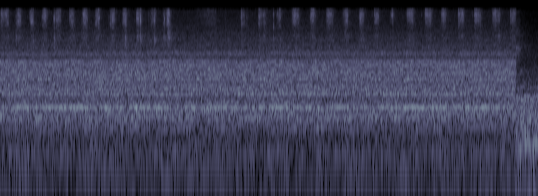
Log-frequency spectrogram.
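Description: Steady hiss of room air handling with a faint constant hum, cutting off abruptly at the end; the hand-threading of the lens itself makes no distinct sound.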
